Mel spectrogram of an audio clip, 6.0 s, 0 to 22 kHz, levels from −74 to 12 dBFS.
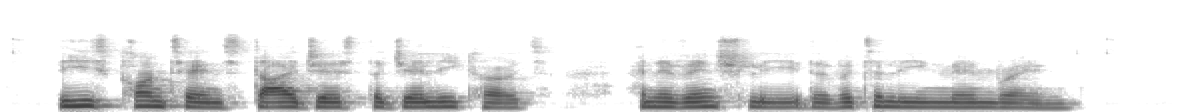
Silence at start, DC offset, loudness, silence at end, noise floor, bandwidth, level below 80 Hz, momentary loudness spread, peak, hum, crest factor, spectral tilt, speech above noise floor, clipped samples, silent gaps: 0.3 s; under 0.1%; -19 LUFS; 0.65 s; -64 dBFS; 6.8 kHz; -66 dBFS; 7 LU; -2 dBFS; none; 16 dB; -9 dB/octave; 47 dB; under 0.1%; none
